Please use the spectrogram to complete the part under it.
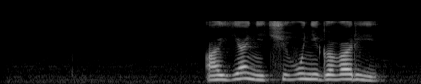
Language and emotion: Russian, angry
